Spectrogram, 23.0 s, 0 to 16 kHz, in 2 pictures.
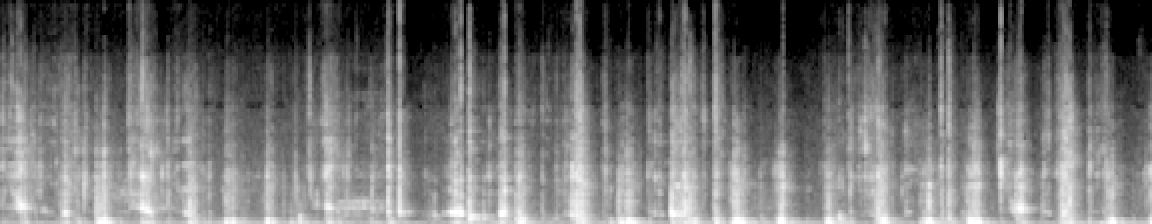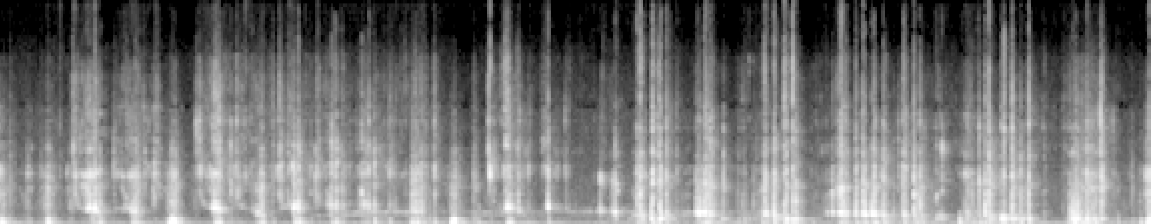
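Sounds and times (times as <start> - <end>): ice being chewed: 0.0 - 23.0.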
